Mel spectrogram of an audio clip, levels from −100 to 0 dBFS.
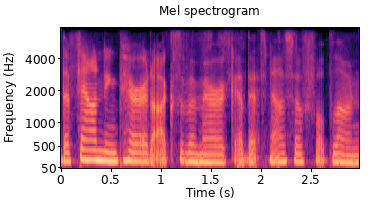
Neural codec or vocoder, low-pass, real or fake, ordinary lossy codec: vocoder, 44.1 kHz, 128 mel bands every 256 samples, BigVGAN v2; 7.2 kHz; fake; AAC, 48 kbps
